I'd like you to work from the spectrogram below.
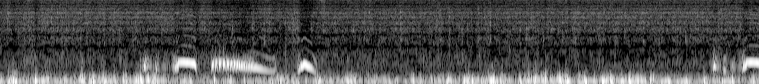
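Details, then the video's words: Cooing of a spotted dove kept as a decoy bird, its voice small to middle, in strong wind: one full phrase with a drawn-out falling coo between short notes, and another phrase beginning at the end, all under heavy gusting. "ชม นกเขาใหญ่ เจ้าเทพ อสูญ🌟ลมแรงขนาไหนก็ขันครับ?"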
